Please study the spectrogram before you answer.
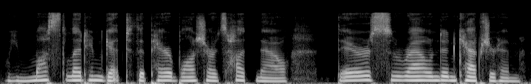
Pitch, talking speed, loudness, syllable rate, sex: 175 Hz, 180 wpm, -17 LUFS, 4.8 syllables/s, female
